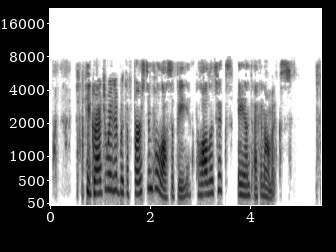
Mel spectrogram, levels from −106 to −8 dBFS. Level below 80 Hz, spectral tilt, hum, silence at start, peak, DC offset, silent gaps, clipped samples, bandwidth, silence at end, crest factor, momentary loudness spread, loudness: -66 dBFS; -3.5 dB/octave; none; 0.05 s; -2 dBFS; under 0.1%; 0.42-0.47 s, 3.66-3.74 s, 4.97-5.30 s; under 0.1%; 7.8 kHz; 0.1 s; 20 dB; 14 LU; -20 LUFS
